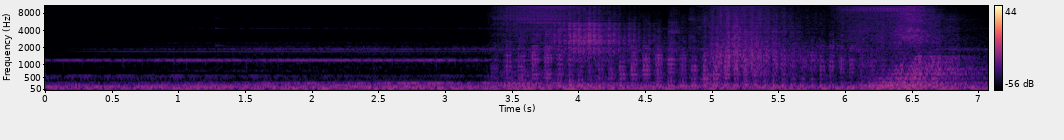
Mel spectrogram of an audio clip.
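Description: A machine hums with a steady low drone.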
